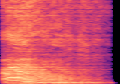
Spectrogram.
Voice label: Death, en; Warframe; Eidolon Grineer; Battle Barks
